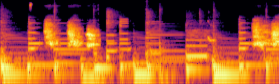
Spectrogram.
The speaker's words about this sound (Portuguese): É os cachorros da vizinhança que tá, estão latindo sempre aqui.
